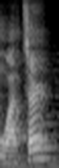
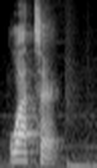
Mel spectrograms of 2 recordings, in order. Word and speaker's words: water: Water. Mais moun qui aux États-Unis, prononce T tant qu'on D rapide. Yo relé ça fast D ou bien de flat T en anglais. Donc, il dit water.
